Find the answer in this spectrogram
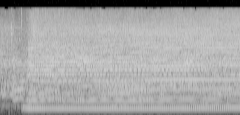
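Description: Ice hockey arena horn sounding a loud, steady chord of several held notes, starting a moment in, as the game clock reaches zero: the signal that the game is over.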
